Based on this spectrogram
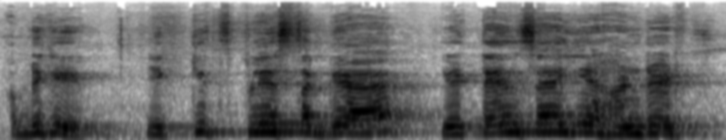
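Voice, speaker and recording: High-voiced man teaching math. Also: fairly even intonation, moderate pace, darkish tone. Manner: asks questions and answers them himself, stresses each number; mixes English math terms into Hindi. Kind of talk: classroom math lesson.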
